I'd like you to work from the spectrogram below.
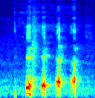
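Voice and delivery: short real chuckle at one's own jibe; amused chuckle. Real, not acted. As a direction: chuckle briefly, amused by your own dig. Mocking Cracky's fallen antenna.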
